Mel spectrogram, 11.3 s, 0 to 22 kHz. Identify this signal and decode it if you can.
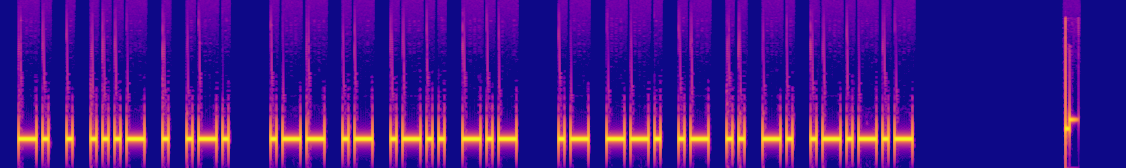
Morse code, heard as a keyed tone, about 20 wpm, 700 Hz. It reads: NEVER WALK AGAIN.
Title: Sentences from Top 1000 Words - Review Part 1 - 20wpm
